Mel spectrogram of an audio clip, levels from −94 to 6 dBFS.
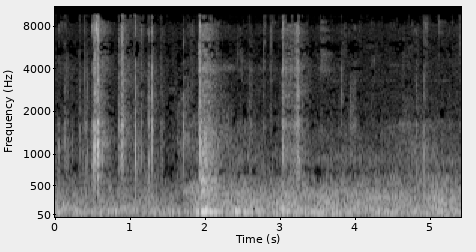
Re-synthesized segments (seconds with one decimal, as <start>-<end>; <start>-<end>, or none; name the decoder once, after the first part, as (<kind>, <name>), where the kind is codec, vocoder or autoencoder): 1.9-3.9 (vocoder, BigVGAN v2)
